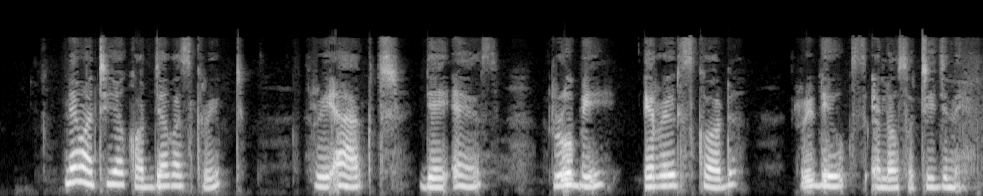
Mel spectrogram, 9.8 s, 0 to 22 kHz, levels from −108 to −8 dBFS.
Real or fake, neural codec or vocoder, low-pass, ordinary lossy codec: fake; vocoder, 22.05 kHz, 80 mel bands, WaveNeXt; 9.9 kHz; AAC, 32 kbps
